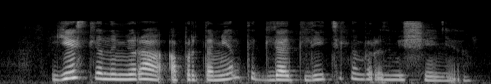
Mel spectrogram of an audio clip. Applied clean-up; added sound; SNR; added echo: none; none; none; none.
